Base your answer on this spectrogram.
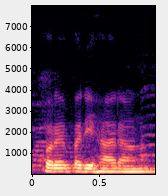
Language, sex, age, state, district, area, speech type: Malayalam, male, 45-60, Kerala, Wayanad, rural, spontaneous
